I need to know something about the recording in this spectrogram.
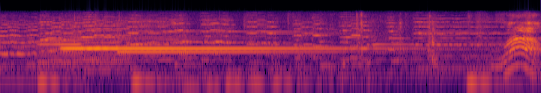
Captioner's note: door bell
